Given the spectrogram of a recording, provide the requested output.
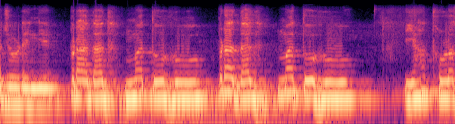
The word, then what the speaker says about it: प्रदध्मतुः: प्रदध्मतुः, प्रदध्मतुः। यहाँ थोड़ा सा झटका लगेगा, धक्का सा लगेगा, हल्का सा। कैसे? प्रदध्मतुः, प्रदध्मतुः, ऐसे करके प्रदध्मतुः, ऐसा।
